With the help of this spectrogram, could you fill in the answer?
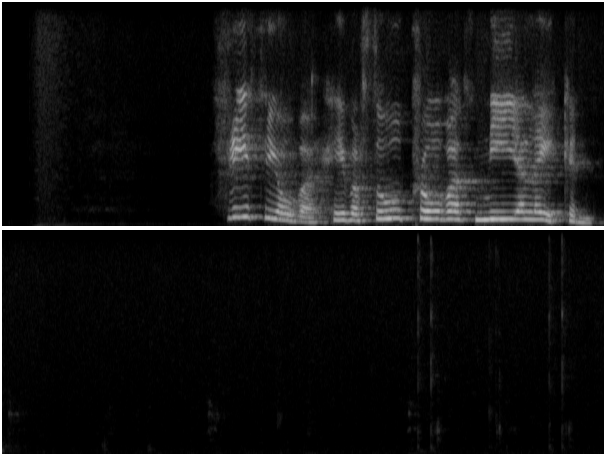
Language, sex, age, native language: Icelandic, female, 60-69, English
